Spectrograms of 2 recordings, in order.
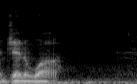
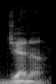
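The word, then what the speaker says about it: Jena: Genoa J N A I'm not sure if it's Jenna or Gena okay the correct pronunciation is Jenna J N A the distinguished student Who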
